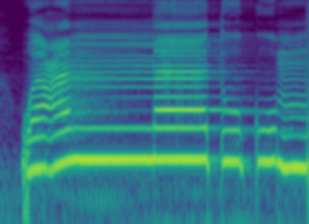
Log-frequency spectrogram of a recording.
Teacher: Karena mim sukun menghadapi huruf selain mim dan ba, maka mim sukun kita bunyikan dengan jelas bunyi M-nya ya, tidak perlu ditahan. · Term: izhar syafawi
